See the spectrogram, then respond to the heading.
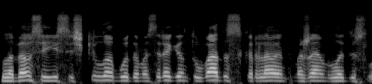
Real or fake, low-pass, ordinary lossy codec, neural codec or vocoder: real; 10.8 kHz; Opus, 24 kbps; none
